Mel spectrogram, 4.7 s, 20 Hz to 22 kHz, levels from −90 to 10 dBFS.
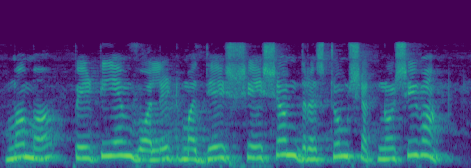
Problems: constant background noise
